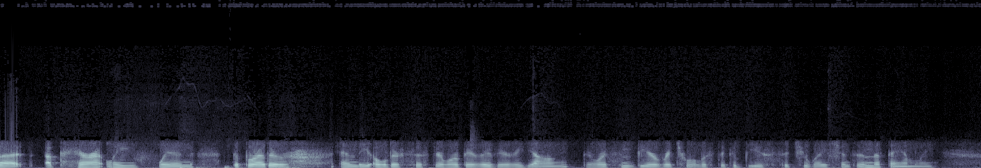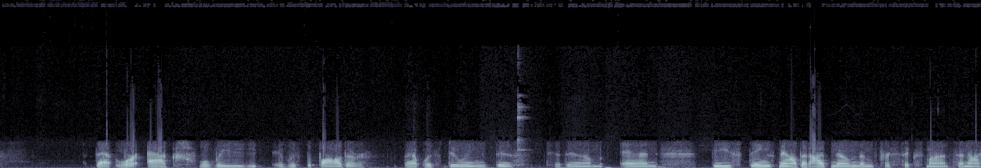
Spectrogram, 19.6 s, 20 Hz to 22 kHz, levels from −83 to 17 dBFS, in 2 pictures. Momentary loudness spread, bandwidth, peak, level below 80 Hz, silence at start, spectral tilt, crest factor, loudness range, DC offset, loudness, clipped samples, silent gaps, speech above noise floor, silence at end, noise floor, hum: 13 LU; over 20 kHz; 0 dBFS; -38 dBFS; 0 s; -7 dB/octave; 18 dB; 6 LU; under 0.1%; -18 LUFS; under 0.1%; none; 30 dB; 0 s; -48 dBFS; none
